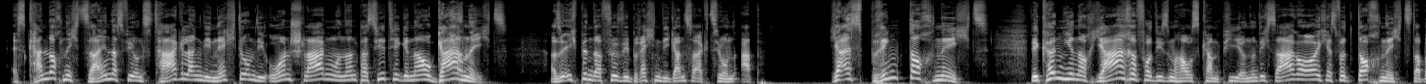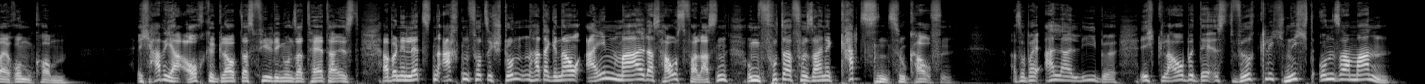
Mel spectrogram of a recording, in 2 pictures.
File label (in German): hoerspiel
